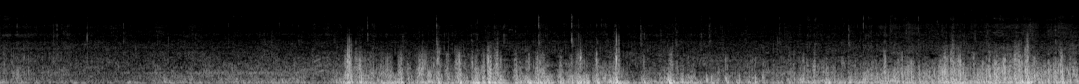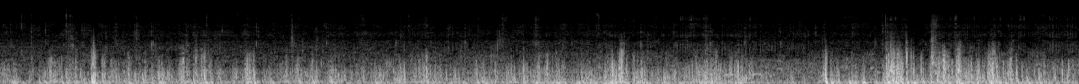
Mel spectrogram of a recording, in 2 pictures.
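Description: Wind buffeting the microphone of a walking handheld camera, a rough low rumble that comes in suddenly a few seconds in and swells in gusts, over the murmur of passers-by on a pedestrian street.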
